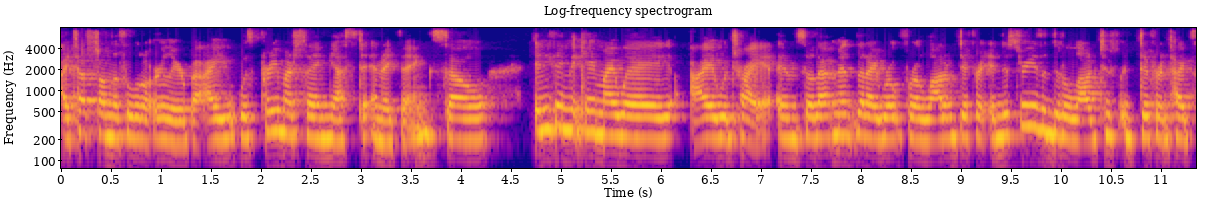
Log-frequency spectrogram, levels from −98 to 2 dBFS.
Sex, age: female, 20-39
